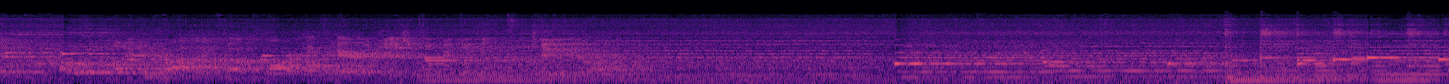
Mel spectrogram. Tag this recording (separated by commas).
Speech, Music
